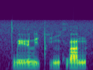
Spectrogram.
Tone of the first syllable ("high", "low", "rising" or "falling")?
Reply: rising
